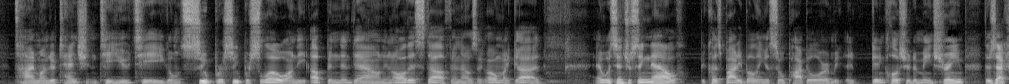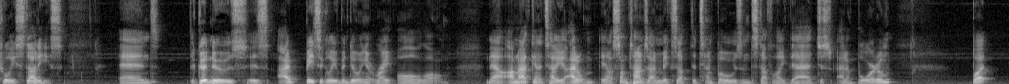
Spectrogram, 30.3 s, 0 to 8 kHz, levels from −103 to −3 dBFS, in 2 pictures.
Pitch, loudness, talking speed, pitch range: 90 Hz, -35 LUFS, 165 wpm, 80-100 Hz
